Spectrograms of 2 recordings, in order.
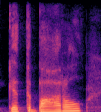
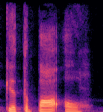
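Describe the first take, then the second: First: It is said in a plain accent. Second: It is said in the grandmother's accent.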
